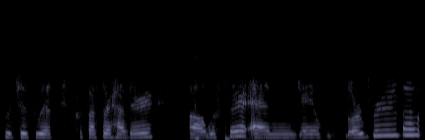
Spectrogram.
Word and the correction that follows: Lorberbaum: Sorry, I butchered that. But Lorberbaum, yes.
